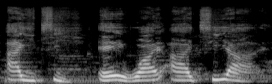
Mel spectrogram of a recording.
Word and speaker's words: Haiti: a Yi TI this is the correct way to say Haiti well we're getting education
